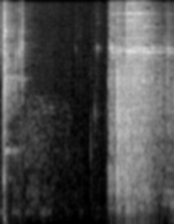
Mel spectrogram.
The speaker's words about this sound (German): Und bevor jetzt unser schöner Cyber-Cyber-Cyber-Trainer kommt, mache ich mir ein Bier auf, weil das brauche ich jetzt echt.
